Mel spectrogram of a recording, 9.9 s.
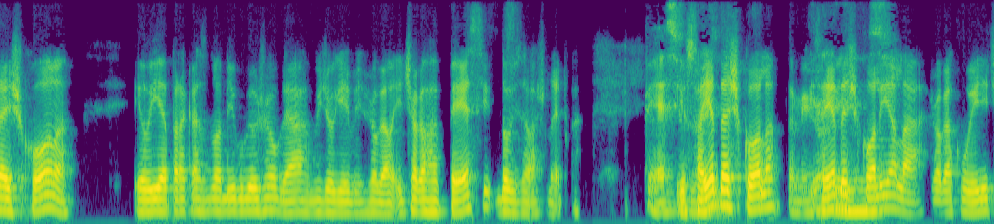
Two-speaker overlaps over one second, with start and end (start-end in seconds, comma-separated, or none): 6.8-9.0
